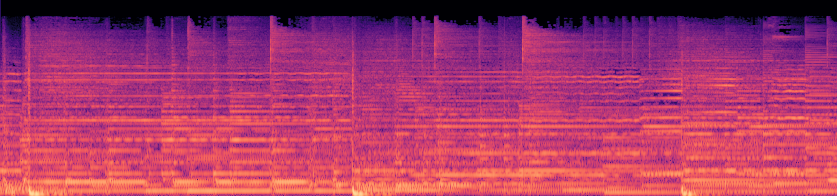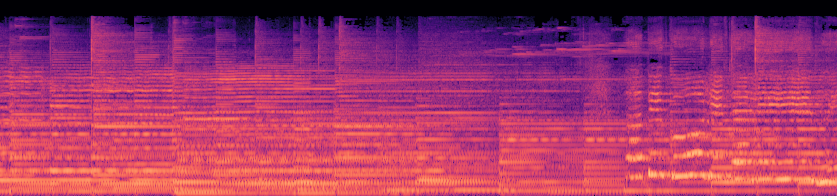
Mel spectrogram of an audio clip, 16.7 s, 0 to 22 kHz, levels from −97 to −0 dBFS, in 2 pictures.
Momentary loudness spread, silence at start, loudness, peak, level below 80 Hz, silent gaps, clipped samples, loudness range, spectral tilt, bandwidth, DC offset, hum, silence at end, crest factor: 5 LU; 0 s; -20 LUFS; -2 dBFS; -30 dBFS; none; under 0.1%; 3 LU; -4.5 dB/octave; 15.5 kHz; under 0.1%; none; 0 s; 18 dB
